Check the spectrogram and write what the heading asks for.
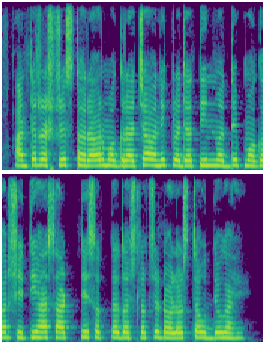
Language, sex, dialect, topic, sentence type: Marathi, female, Varhadi, agriculture, statement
